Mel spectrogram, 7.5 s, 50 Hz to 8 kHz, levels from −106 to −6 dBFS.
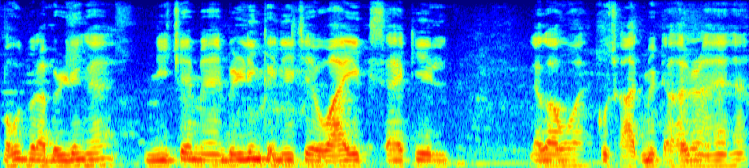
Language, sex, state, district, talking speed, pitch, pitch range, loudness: Hindi, male, Bihar, Muzaffarpur, 150 wpm, 100 Hz, 95-105 Hz, -26 LUFS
